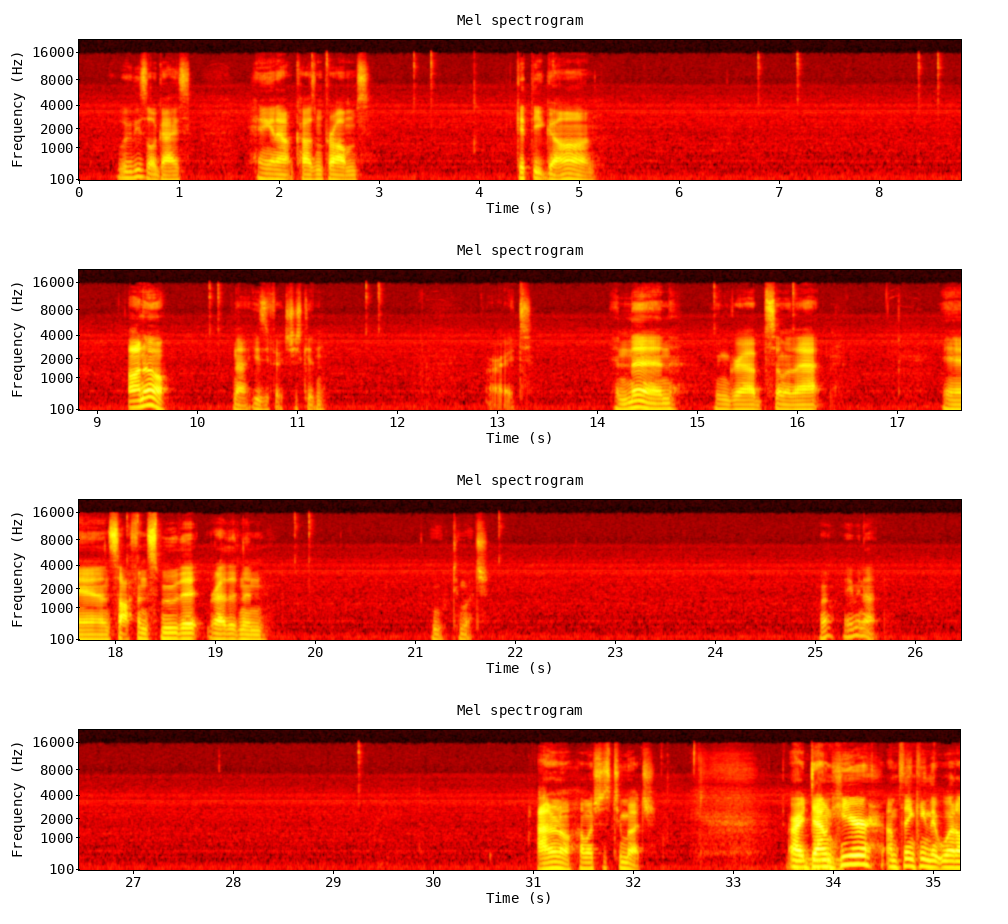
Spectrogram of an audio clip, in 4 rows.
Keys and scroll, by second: 2.2 e, 9.9 l, 12.9 space.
